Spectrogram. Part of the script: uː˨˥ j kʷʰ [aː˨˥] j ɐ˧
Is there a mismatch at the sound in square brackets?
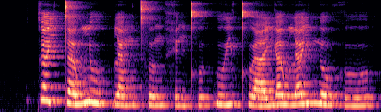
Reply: no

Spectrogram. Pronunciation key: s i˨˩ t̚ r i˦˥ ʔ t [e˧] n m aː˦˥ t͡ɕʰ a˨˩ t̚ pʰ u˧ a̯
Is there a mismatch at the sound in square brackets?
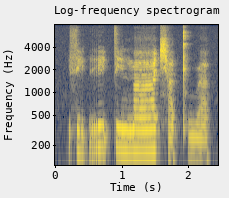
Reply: yes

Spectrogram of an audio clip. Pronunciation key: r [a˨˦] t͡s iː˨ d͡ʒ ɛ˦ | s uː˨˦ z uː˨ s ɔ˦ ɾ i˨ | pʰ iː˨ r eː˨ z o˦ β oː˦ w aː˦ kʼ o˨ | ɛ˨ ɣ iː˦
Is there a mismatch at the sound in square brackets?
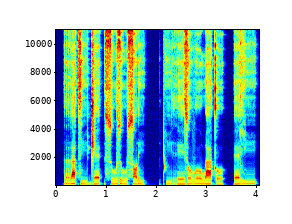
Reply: yes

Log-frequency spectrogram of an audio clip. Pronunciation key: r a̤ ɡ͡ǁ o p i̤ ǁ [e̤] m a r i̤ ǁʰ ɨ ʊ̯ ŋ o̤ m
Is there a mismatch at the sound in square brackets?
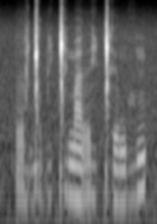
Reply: no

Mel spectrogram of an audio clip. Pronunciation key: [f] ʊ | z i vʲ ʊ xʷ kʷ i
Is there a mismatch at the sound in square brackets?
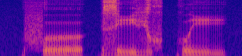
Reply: no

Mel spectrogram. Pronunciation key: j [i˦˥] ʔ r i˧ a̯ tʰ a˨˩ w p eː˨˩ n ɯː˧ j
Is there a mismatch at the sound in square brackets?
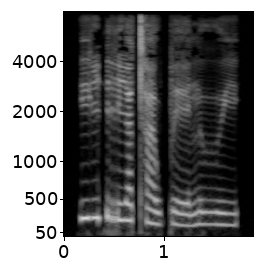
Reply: no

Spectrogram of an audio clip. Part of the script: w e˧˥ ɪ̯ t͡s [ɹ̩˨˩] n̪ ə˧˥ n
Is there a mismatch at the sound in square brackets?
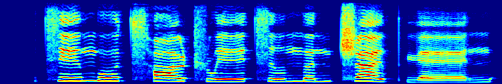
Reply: yes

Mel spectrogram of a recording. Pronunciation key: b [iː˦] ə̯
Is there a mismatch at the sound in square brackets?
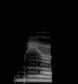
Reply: no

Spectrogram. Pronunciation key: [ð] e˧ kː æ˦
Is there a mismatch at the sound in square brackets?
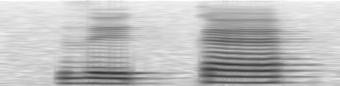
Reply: no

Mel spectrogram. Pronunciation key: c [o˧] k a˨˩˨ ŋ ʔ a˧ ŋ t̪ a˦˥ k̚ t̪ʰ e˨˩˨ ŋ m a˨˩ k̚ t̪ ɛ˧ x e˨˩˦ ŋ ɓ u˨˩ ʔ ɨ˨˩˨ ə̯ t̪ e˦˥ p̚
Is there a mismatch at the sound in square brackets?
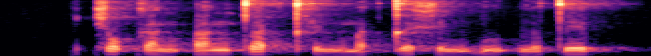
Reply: yes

